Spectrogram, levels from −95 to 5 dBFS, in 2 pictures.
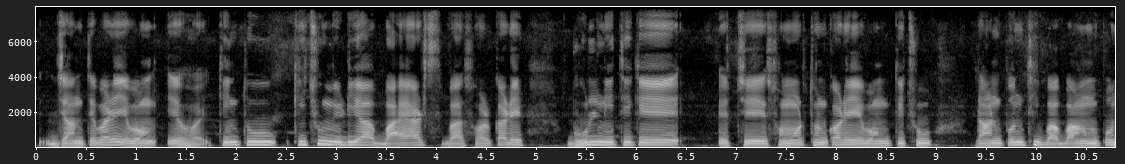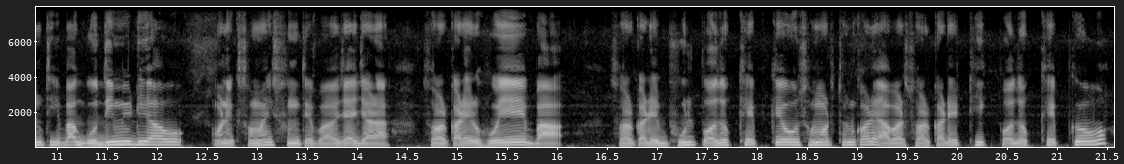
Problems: background sounds at intervals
